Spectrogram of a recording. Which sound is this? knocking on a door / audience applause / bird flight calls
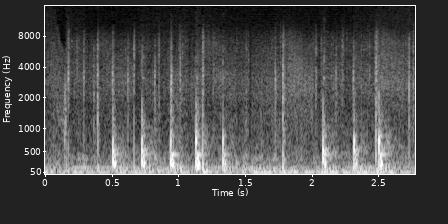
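knocking on a door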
